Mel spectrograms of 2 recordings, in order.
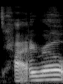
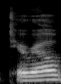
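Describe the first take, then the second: First: The first vowel is a long I sound. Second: The first vowel is a short I sound. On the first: "the first I is like a long I" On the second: "which is short"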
